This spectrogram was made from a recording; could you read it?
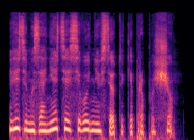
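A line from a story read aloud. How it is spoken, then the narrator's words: Sigh. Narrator (Russian): Вздохнула я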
